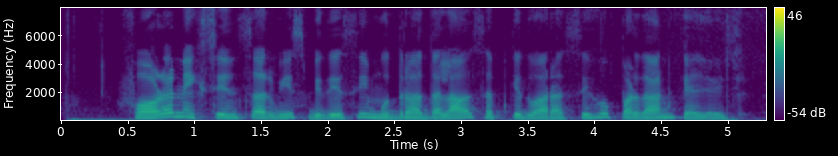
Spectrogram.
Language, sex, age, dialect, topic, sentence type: Magahi, female, 46-50, Western, banking, statement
